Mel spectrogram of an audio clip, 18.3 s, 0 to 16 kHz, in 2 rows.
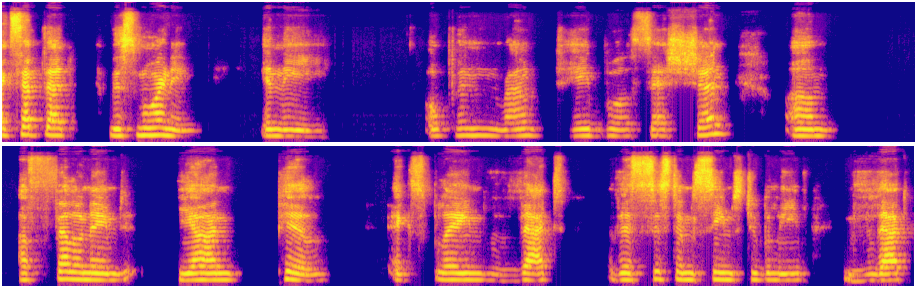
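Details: Adult man with late-onset stuttering from functional neurological disorder; five years ago woke unable to speak with up to 20 seizures daily; speech regained but not fluency; adult-onset stuttering.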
